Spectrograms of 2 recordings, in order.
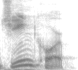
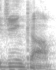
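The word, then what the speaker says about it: GeneComp: You are surprised that an important executive in Gene Corp company, Gene Comp company. I've been saying it wrong this whole time. Ooh, It's actually Gene Comp.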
